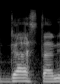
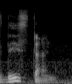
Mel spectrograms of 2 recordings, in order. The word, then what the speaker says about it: Distan: It's not Dastan, it's Distan. Yeah, but also like I mess up the accent because we also accent the stan on the second syllable, and I try to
